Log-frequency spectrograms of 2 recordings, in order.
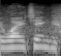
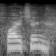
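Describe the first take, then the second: First: A hint of a Chinese accent on "Waiting"; lightly voiced Chinese accent; mock Chinese accent. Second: "Waiting" again in a light mock Chinese accent; lightly voiced Chinese accent on "Waiting"; mild put-on Chinese accent. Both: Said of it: "I did that accent".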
